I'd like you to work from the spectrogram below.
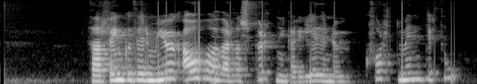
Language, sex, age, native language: Icelandic, female, 30-39, Icelandic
